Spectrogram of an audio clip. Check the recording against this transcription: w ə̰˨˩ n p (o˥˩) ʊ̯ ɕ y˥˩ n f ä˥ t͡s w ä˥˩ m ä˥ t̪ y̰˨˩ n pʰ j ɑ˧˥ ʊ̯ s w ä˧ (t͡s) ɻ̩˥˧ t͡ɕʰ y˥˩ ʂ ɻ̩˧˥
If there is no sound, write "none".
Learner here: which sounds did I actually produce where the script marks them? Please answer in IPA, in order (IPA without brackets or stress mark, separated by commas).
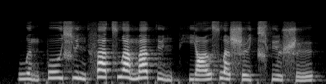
o˥, ʂ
